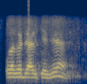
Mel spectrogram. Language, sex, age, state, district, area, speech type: Kannada, male, 30-45, Karnataka, Bellary, rural, conversation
